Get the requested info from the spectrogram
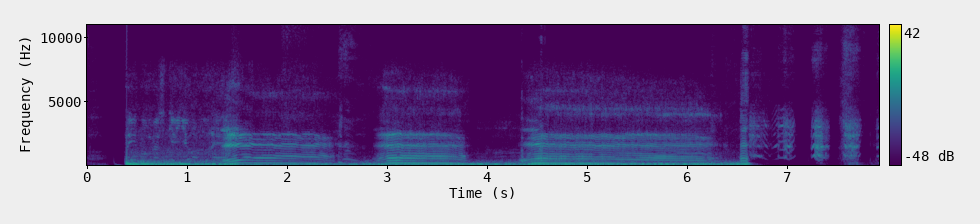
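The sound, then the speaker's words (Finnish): A person imitates a lynx call with long, wavering, bleat-like yowls, loud, in about three drawn-out stretches, followed by a few short voiced bursts. “Ilves karaoke käynnissä.”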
